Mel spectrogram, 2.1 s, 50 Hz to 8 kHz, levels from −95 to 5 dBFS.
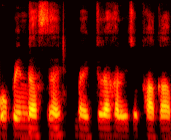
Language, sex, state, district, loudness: Bengali, male, West Bengal, North 24 Parganas, -32 LUFS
